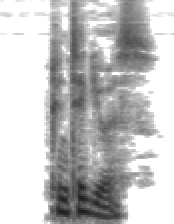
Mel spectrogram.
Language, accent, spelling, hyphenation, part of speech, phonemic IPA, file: English, Australia, contiguous, con‧tig‧u‧ous, adjective, /kənˈtɪɡ.jʉ.əs/, En-au-contiguous.ogg
- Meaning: 1. Connected; touching; abutting 2. Adjacent; neighboring 3. Connecting without a break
